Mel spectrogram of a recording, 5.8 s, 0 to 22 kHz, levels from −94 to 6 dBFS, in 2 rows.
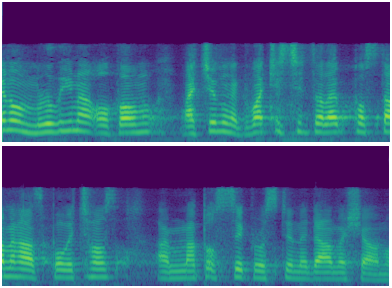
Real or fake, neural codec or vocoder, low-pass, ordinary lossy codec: fake; codec, 16 kHz, 0.5 kbps, FunCodec, trained on LibriTTS, 25 frames a second; 7.2 kHz; AAC, 64 kbps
